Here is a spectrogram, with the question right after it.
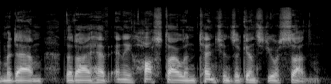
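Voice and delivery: ordinary talk

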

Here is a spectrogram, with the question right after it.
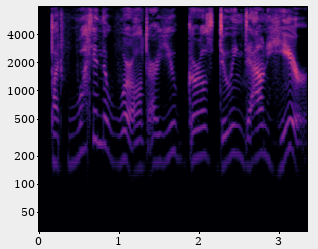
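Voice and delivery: full of wonder, wondering tone. Will, just found again by the girls, asks them wonderingly. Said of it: "Will asked wonderingly".

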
